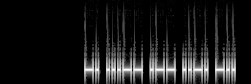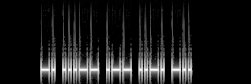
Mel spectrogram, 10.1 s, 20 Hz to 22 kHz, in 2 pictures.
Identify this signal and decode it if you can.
Morse code, heard as a keyed tone, about 22 wpm, 700 Hz. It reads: N3WFD N3WFD
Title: USA Call Signs - 5 Characters - Repeated 2x - 22wpm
